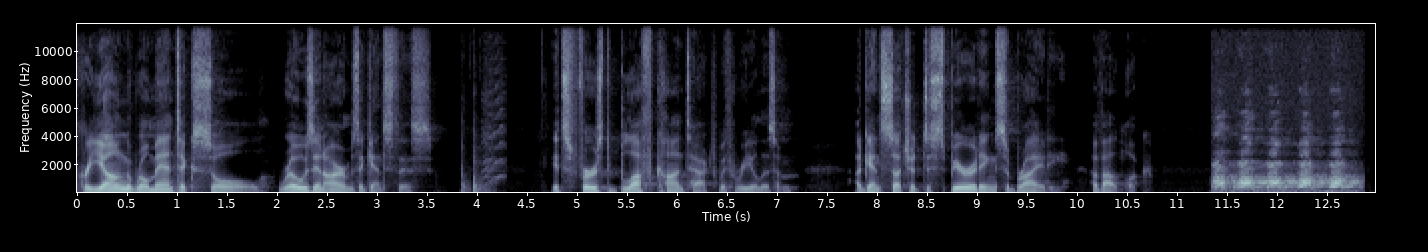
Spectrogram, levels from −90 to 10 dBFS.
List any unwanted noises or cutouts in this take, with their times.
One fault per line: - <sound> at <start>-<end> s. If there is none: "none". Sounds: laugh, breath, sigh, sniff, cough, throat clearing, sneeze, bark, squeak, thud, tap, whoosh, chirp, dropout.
- squeak at 3.8-4.3 s
- bark at 11.3-12.9 s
